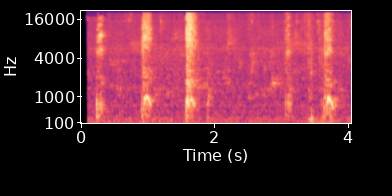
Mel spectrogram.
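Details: Dog coughing: faint, short, breathy bursts about every half second to second, some with a brief honking catch, over low room noise.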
